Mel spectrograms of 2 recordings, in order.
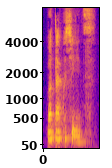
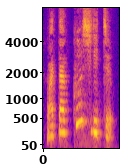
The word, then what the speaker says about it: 私立: 발음을 구별하기 위해서 아까 사립하고 어 시에 사는 시리지는요 그냥 그대로 쓰고 개인이하는 사립이라는 의미는 와다크시리즈 와다쿠시리즈 이렇게 쓴다.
